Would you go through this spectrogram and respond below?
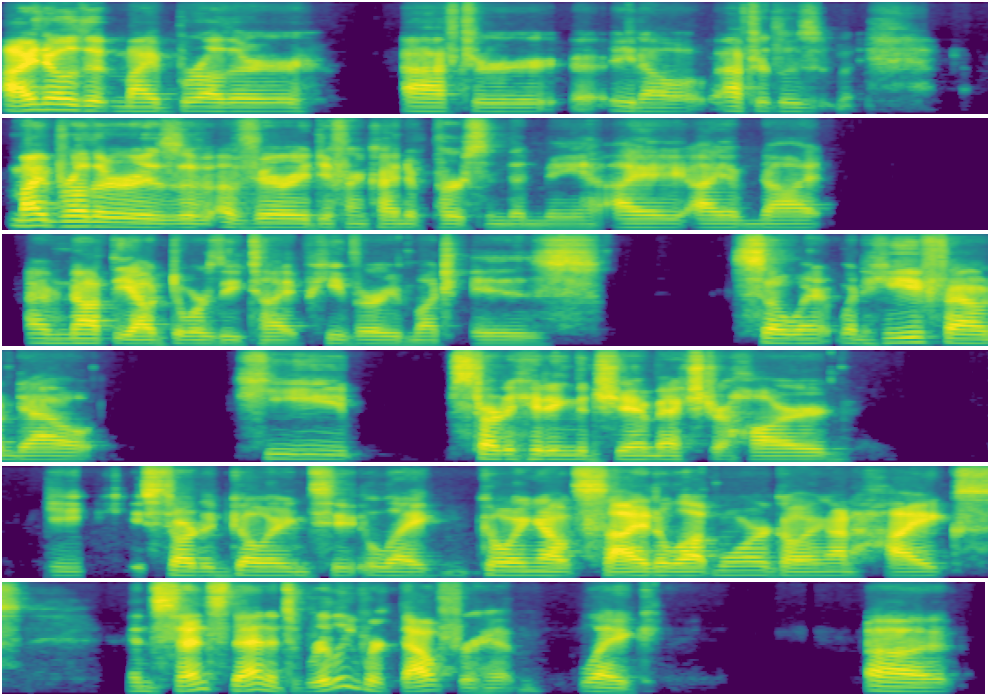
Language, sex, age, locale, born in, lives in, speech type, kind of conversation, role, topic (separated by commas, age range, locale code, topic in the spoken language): English, male, 25-29, en-US, United States, United States, conversation, podcast, guest, How can people find meaningful and healthy ways to cope with grief?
